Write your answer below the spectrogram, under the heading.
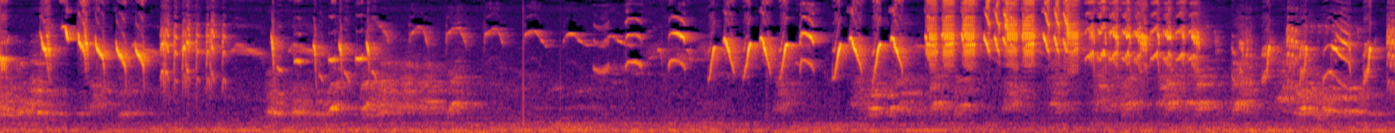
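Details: Spring song of a laughingthrush: long loud sequence of varied rapid notes, sweeping whistles and harsh chattering bursts, delivered almost continuously with brief gaps.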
